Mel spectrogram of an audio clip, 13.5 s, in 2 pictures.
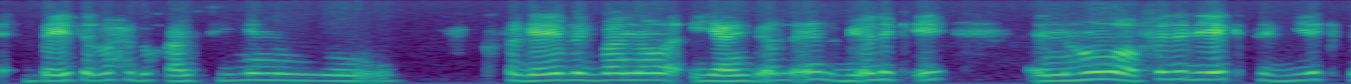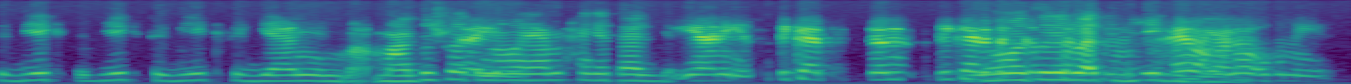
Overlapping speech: Yes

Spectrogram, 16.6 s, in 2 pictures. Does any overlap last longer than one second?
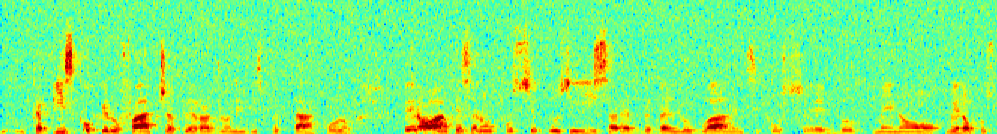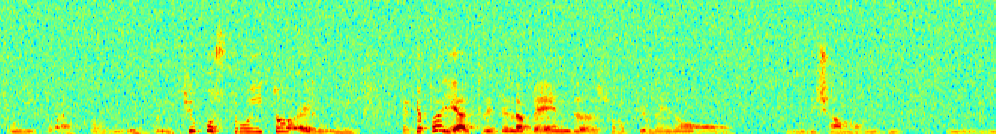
No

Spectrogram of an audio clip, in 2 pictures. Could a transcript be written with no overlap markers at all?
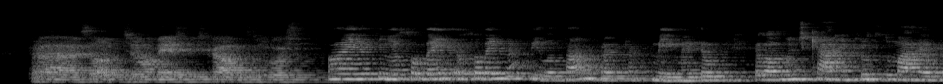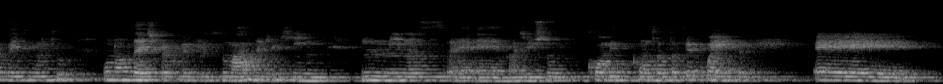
Yes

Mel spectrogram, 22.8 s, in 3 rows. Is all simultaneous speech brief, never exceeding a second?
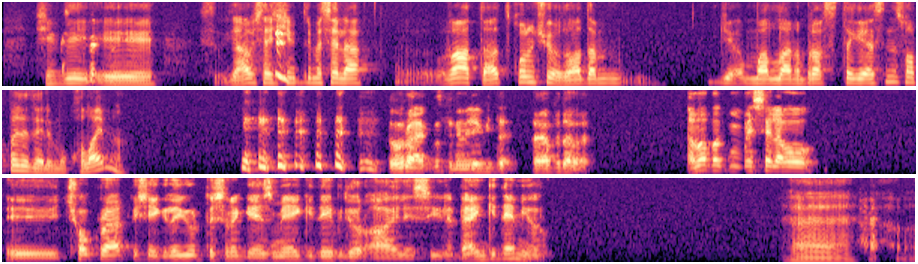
Yes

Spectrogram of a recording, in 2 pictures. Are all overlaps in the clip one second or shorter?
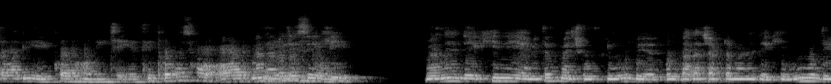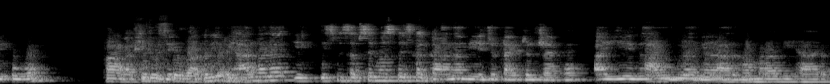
No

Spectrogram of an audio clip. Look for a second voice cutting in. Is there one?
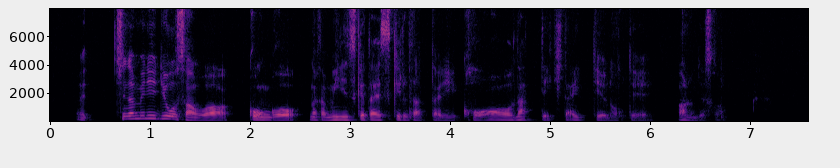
No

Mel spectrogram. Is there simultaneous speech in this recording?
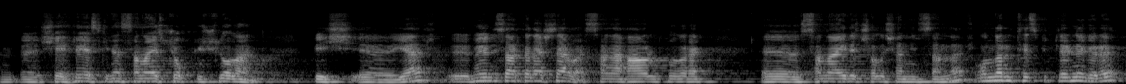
No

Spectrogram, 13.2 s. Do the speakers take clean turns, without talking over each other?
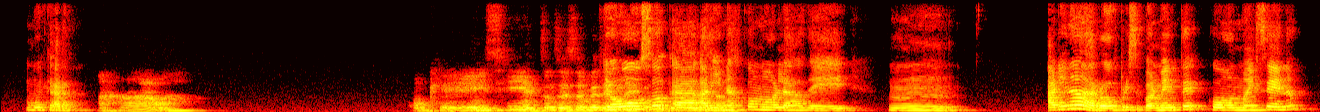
No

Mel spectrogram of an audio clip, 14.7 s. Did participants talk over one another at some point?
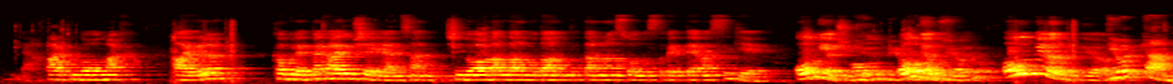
Yes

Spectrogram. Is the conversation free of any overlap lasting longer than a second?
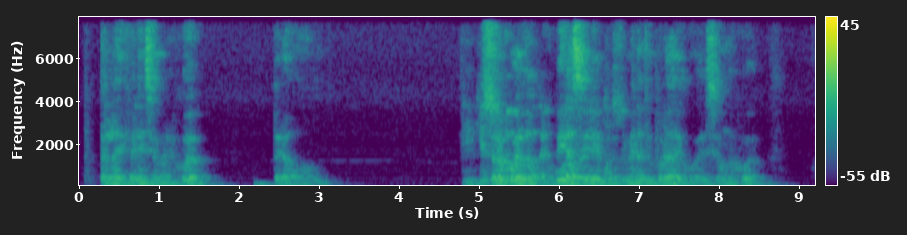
No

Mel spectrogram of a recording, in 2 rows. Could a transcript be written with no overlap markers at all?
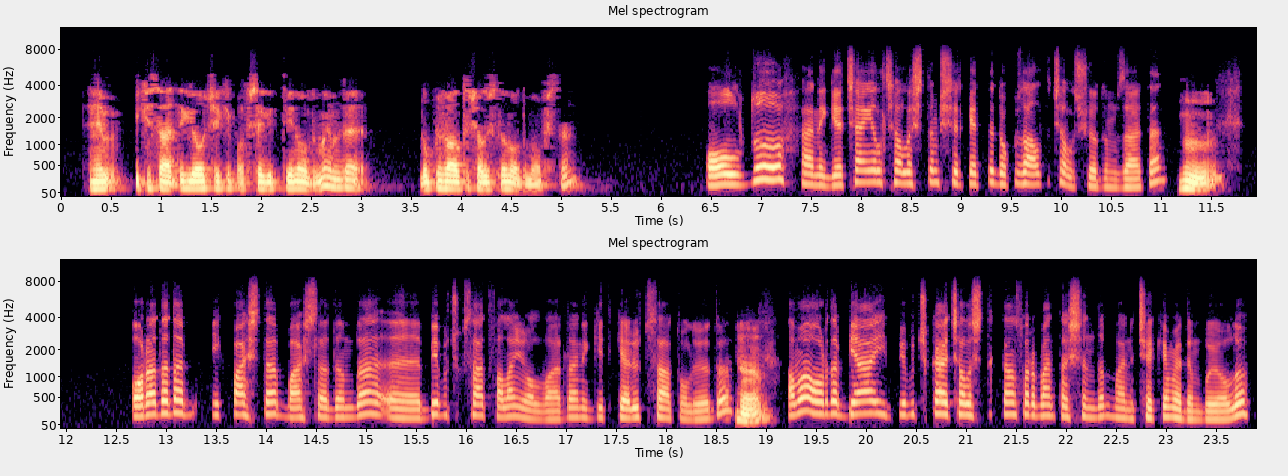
Yes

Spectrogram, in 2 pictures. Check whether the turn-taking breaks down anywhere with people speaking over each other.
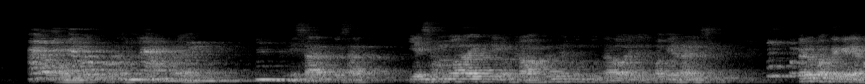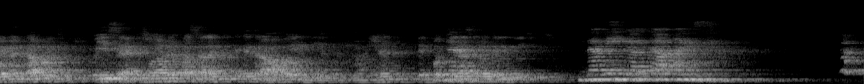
Yes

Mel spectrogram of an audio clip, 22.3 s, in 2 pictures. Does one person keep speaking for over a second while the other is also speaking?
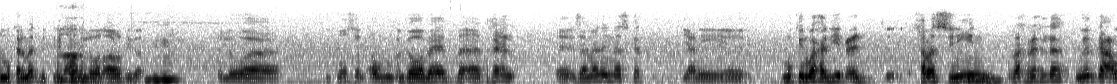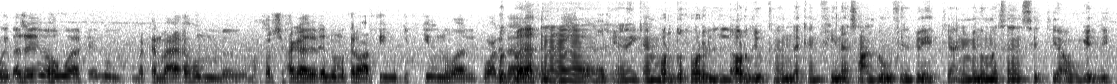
Yes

